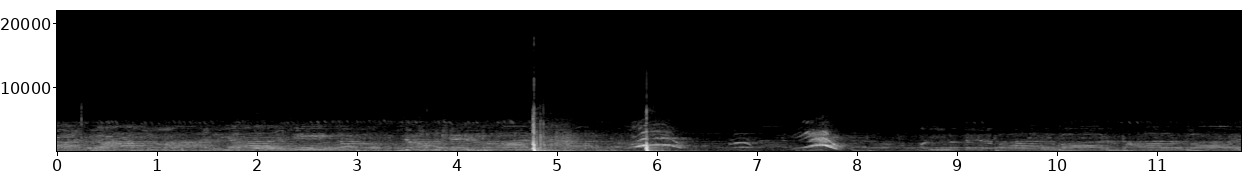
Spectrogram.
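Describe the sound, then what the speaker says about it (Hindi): Several sharp firecracker bangs go off at intervals at a farmhouse, one very loud crack followed by whistling bursts, over outdoor background noise and distant voices. "पटाखा लगा रहे हैं यहाँ पे"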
